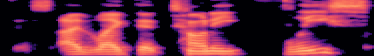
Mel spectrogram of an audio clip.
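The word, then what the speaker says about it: Tony Fleecs: Tony Fleece, I hear, is how you pronounce it.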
